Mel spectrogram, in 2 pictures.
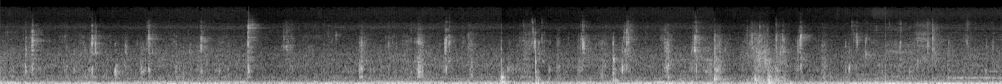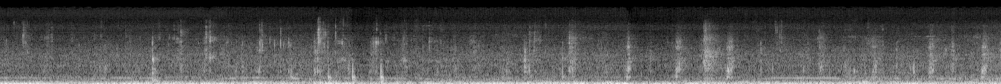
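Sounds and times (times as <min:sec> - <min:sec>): person chewing food: 0:00.0 - 0:20.0.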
